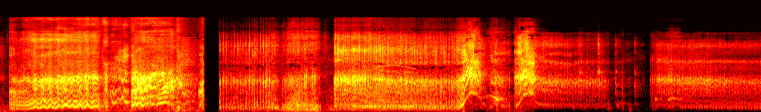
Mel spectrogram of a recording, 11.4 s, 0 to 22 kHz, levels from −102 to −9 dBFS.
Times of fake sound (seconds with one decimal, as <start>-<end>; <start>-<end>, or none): 0.0-2.8; 4.8-5.6; 8.0-11.4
